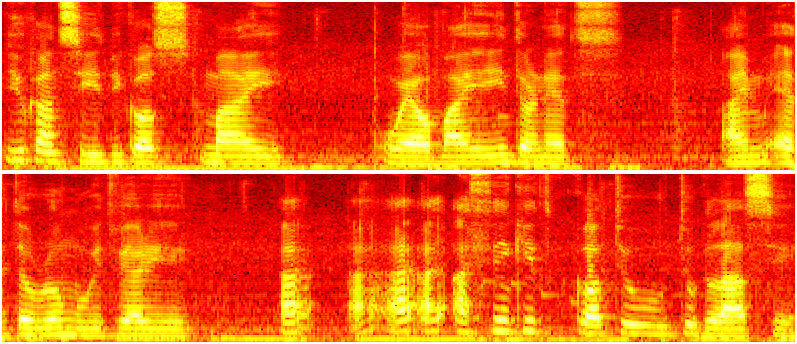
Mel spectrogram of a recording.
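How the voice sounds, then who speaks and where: A man talks at a fairly slow pace with long, frequent pauses while music plays in the background. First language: Portuguese. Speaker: game developer. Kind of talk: tutorial. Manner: halting.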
